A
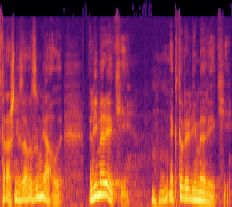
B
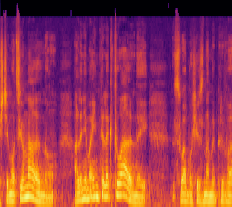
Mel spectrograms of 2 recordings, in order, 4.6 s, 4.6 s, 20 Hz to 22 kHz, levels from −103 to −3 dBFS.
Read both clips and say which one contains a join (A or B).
A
